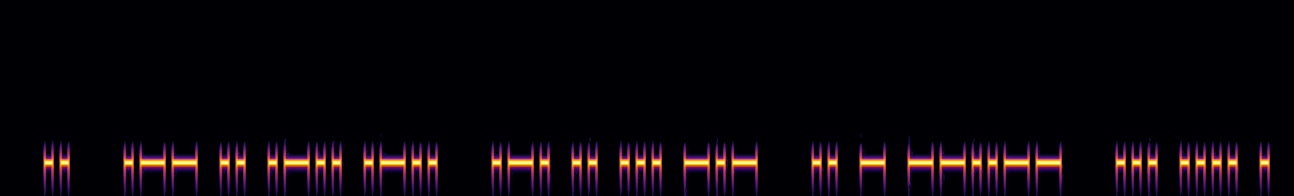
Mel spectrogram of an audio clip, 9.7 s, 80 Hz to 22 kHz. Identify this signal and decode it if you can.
Morse code, heard as a keyed tone, about 20 wpm, 700 Hz. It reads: I WILL RISK IT, SHE
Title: Sentences from Top 1000 Words - Review Part 4 - 20wpm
